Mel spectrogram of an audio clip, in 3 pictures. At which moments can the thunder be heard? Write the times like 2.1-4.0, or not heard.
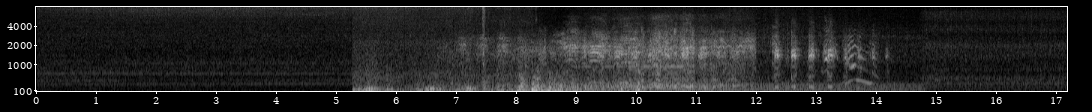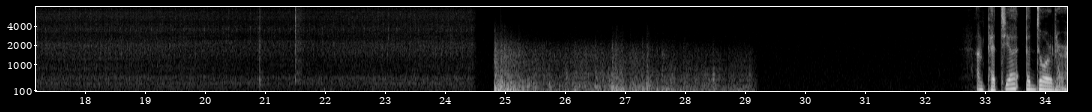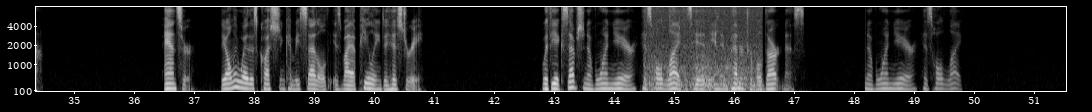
5.2-10.2, 24.8-29.1, 44.5-46.5.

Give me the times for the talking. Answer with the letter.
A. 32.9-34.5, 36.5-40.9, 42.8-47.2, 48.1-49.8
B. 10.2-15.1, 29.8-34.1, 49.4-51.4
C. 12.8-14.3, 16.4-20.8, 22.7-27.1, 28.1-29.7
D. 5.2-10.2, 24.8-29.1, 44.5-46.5
A.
